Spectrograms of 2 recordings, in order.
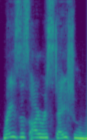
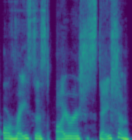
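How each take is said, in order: First: Outraged disbelief, pitched up; incredulous echo. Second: Said in the usual way. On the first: Real, not acted. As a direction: repeat it back much higher, stunned. Echoes the phrase in disbelief.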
